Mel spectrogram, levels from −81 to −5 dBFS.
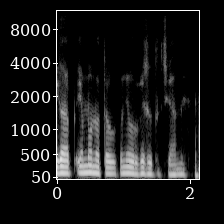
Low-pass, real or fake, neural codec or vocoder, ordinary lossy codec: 10.8 kHz; fake; autoencoder, 48 kHz, 32 numbers a frame, DAC-VAE, trained on Japanese speech; Opus, 32 kbps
